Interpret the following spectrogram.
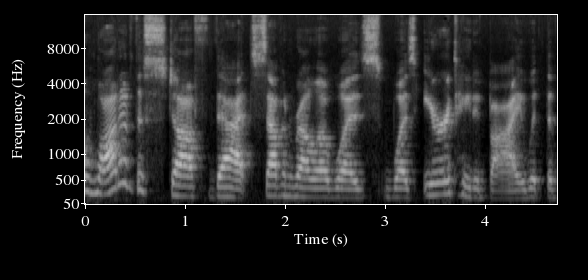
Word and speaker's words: Savonarola: So Savonarola is how we say this guy's name here in the United States. It's how the American professors pronounce his name.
